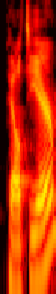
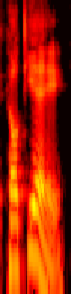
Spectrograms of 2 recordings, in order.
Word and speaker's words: Peltier: it's called the the and you can pronounce this depends on where you're from. Here in the United States, we're probably going to call it How would you pronounce that? Peltier, maybe. I I would say uh get up to our Canadian friends are probably going to say it's Peltier.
